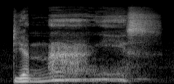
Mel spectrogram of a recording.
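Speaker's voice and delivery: high, drawn-out, tearful-sounding telling; slow, high, overcome retelling; moved. Retold or imitated. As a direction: stretch it out high and slow, close to tears. Moved retelling of woman crying.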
